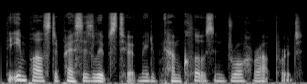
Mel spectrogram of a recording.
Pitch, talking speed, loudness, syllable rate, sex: 155 Hz, 310 wpm, -19 LUFS, 6.6 syllables/s, female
